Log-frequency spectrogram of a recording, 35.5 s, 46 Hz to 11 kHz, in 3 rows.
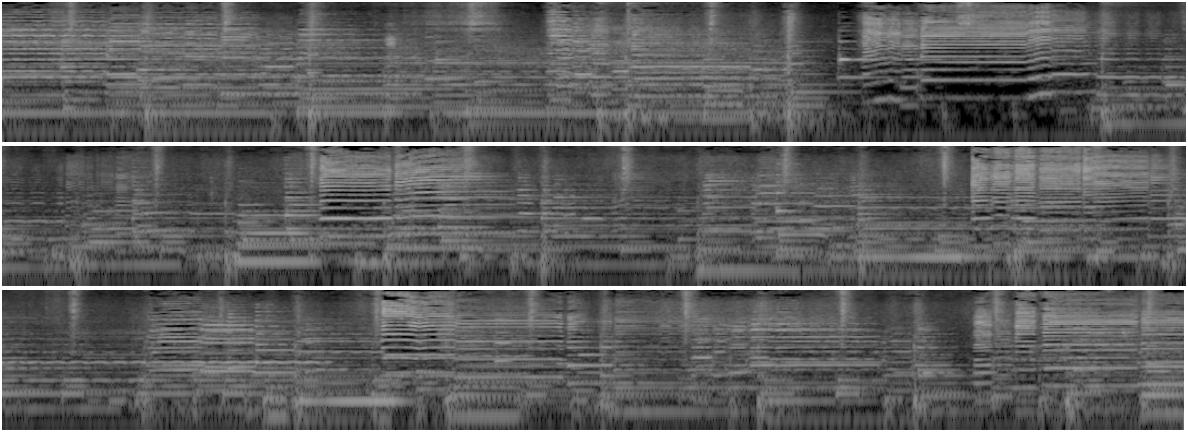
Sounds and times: Music: 0:00.0 - 0:35.5.

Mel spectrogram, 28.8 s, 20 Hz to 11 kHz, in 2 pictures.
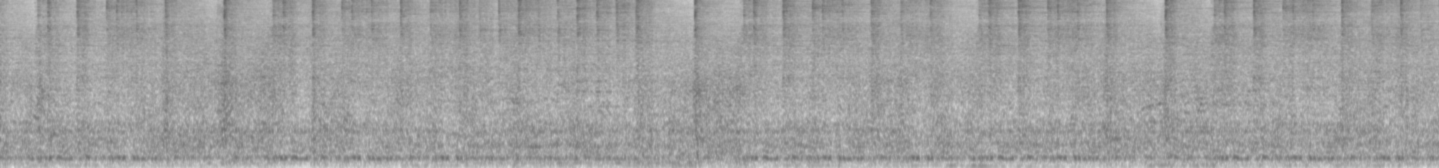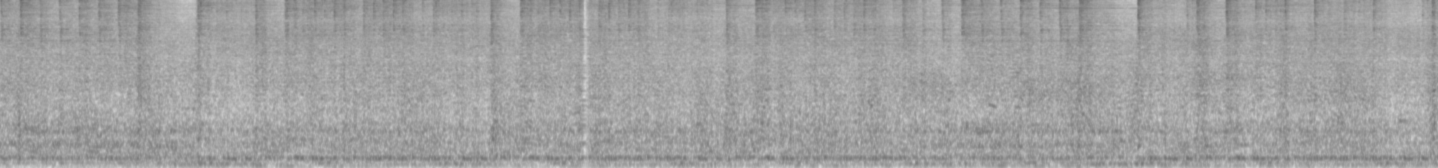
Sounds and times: Music: 0:00.0 - 0:28.7.

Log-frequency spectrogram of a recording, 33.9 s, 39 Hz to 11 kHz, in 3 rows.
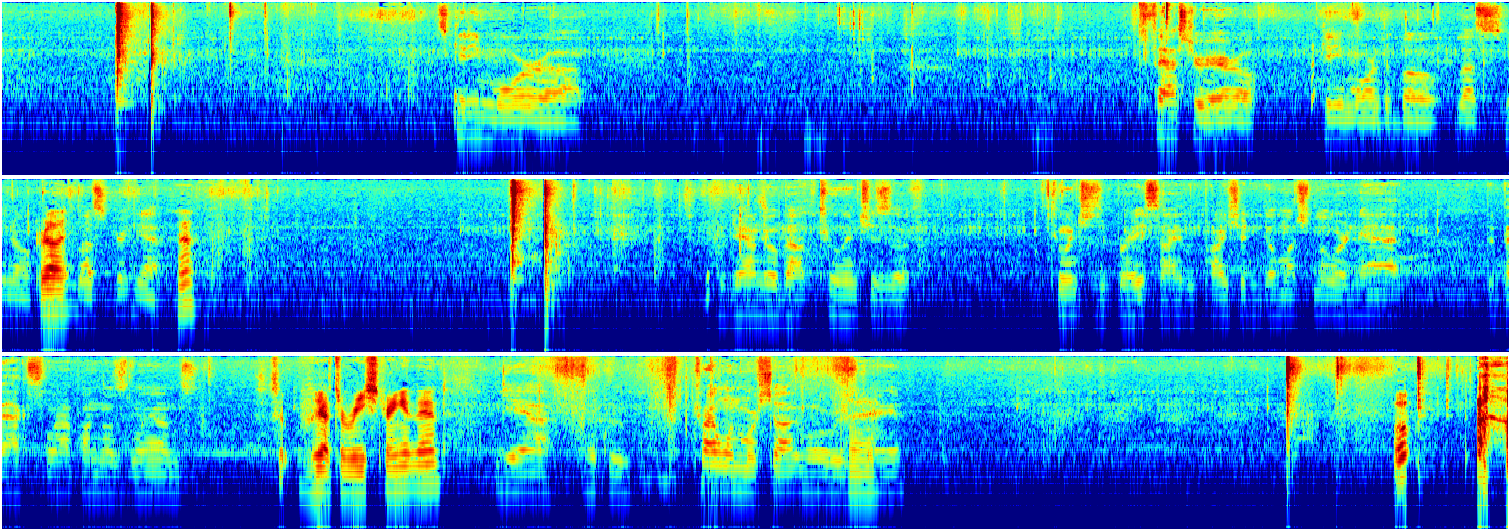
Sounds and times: Outside, rural or natural: 0:00.0 - 0:33.9.

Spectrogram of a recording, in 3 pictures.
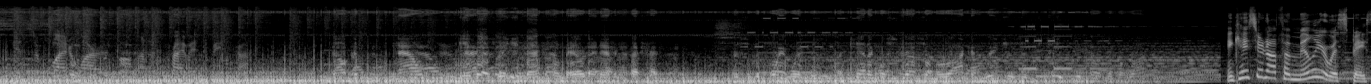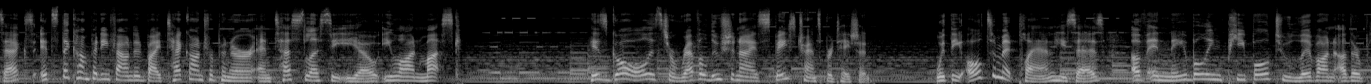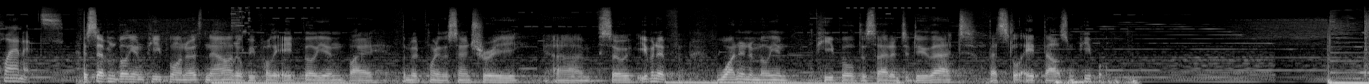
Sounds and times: Music: 0:00.0 - 0:41.1
Speech: 0:00.1 - 0:02.5, 0:03.3 - 0:06.6, 0:07.4 - 0:10.2, 0:12.3 - 0:18.3, 0:23.1 - 0:38.6.

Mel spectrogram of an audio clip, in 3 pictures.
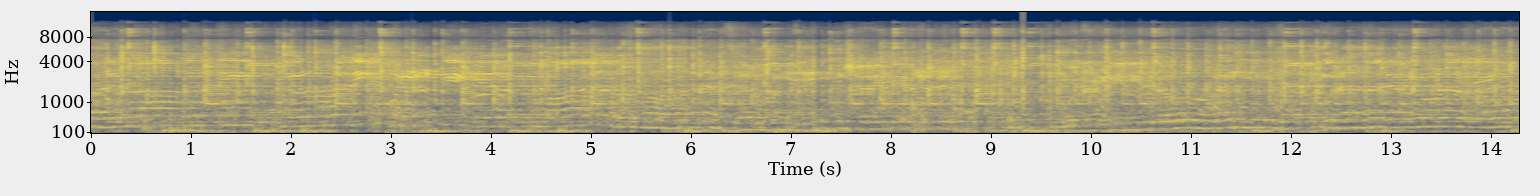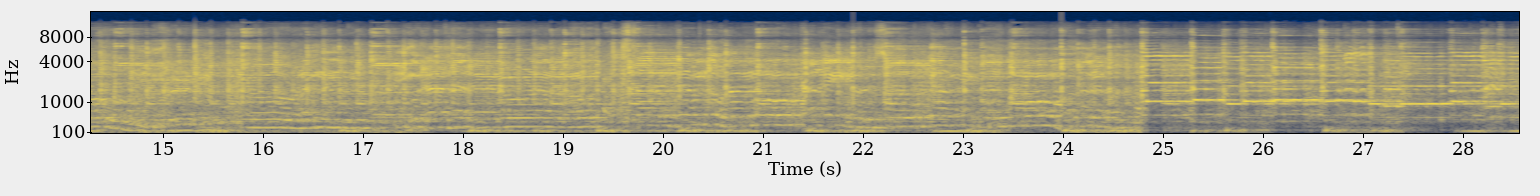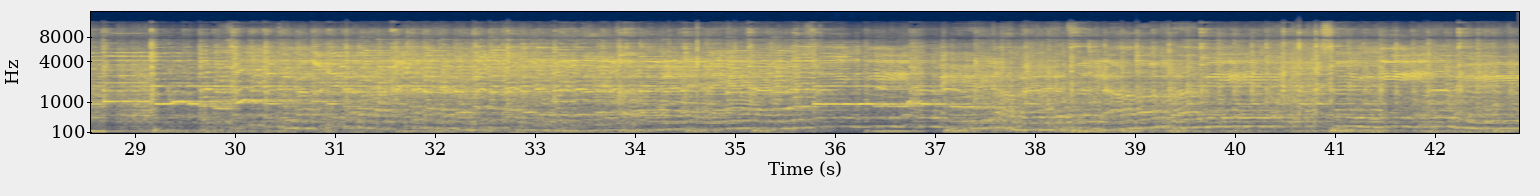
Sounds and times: Male singing: 0:00.0 - 0:24.9, 0:30.0 - 0:42.8
Music: 0:00.0 - 0:42.8.

